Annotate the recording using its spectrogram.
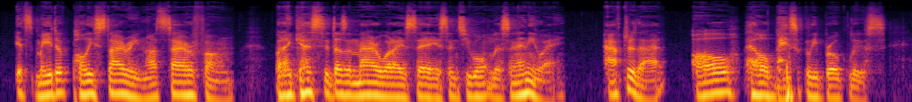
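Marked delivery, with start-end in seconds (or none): none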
